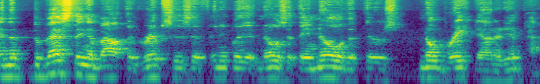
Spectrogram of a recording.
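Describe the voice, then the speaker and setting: Somewhat breathy, a man talks at a fairly quick pace with hardly any pauses. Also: lively intonation. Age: 60s. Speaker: golf grip designer and company founder. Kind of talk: casual interview. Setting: podcast interview.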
